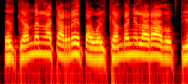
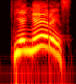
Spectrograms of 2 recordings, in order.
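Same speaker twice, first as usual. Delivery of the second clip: raised, higher-pitched startled question; startled demand; 6 semitones higher, 5 dB louder than usual. Retold or imitated. Blinded Saulo to the unseen voice, startled loud demand. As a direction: call it out, demanding to know.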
